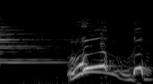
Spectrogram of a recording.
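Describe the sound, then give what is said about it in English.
A metal canteen water bottle rings like a small gong, its bright, steady tones hanging in the air and slowly fading as a voice starts speaking over the tail of the ring. “hand me the clean canteen. Oh, okay. This. Oh, because it's going to make noise?”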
